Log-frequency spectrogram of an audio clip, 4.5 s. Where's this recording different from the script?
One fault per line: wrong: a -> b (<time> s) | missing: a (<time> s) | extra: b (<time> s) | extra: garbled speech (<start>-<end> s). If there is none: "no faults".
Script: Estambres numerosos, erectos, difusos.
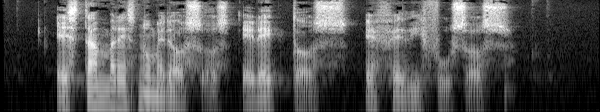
extra: f (2.7 s)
